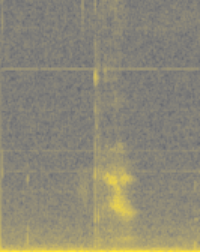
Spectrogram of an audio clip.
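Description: A pause between spoken sentences: a steady low electrical hum and faint hiss from the recording, with a faint breathy sound about a second in.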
